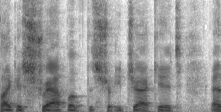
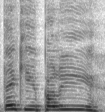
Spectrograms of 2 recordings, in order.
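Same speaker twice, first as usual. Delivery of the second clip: mock [name]. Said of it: "He's like".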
